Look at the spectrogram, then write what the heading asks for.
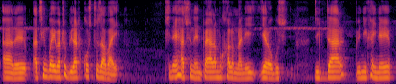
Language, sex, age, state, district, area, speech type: Bodo, female, 60+, Assam, Udalguri, urban, spontaneous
